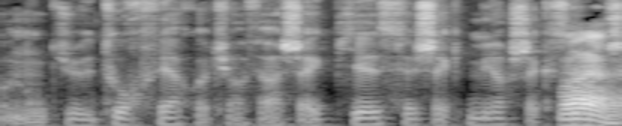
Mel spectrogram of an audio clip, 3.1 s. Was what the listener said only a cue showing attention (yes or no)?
no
